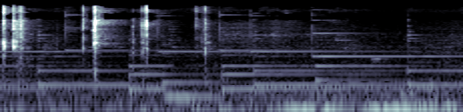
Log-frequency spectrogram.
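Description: Background music with a simple melody, over which a metal spatula clicks and scrapes against a gel pot a few times in the first second.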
